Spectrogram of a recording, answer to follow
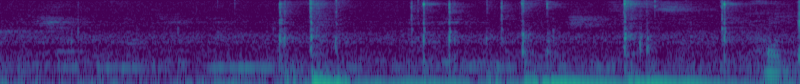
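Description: Typing on a computer keyboard: an irregular run of short key clicks, starting about a second in.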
